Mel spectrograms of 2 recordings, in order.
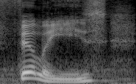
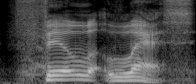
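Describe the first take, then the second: First: The second syllable sounds like 'lees'. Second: The second syllable sounds like 'less'. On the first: The speaker calls it wrong. "not Phillies" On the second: The speaker calls it right. "is how you pronounce it"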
